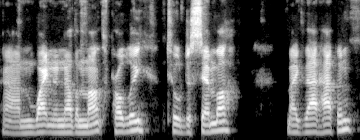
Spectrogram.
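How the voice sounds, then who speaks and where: A man's voice: medium pitch, moderate pace, a bit bright. A man hosting a casual live stream, chatting and answering viewer comments by name. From Australia.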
